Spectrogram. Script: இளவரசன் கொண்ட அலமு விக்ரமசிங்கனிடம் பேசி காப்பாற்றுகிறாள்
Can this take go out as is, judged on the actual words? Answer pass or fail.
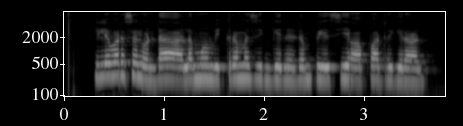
pass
